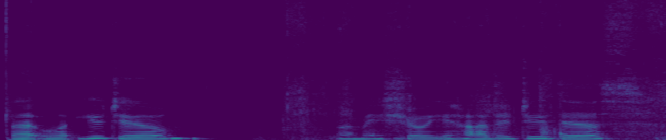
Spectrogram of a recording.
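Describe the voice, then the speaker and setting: Her voice has a somewhat breathy quality. The woman talks at a moderate speed. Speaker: art therapy instructor. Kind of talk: tutorial. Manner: casual, halting.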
